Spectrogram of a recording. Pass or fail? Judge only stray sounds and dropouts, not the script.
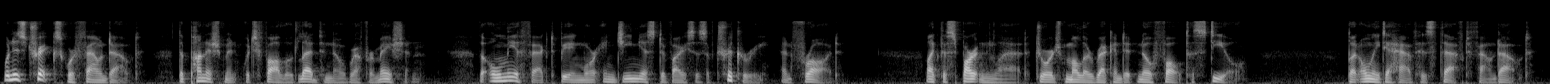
pass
